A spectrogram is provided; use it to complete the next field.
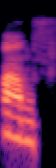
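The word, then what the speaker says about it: palms: इसकी जो प्रोनाउंसिएशन है वो है पाम्स।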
